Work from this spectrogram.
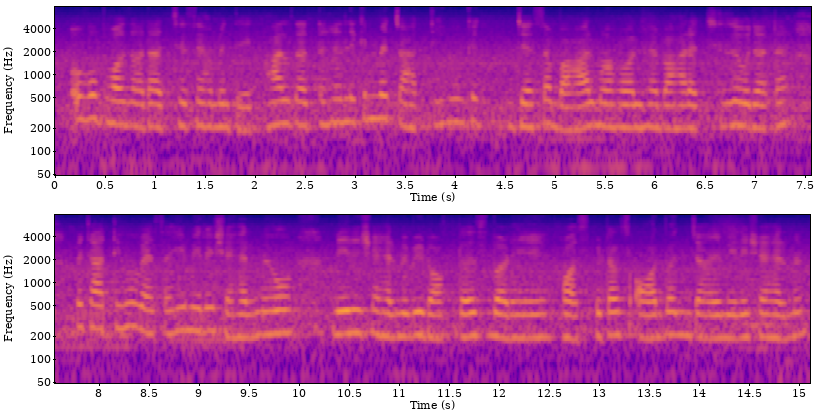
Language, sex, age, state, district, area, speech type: Urdu, female, 18-30, Uttar Pradesh, Aligarh, urban, spontaneous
